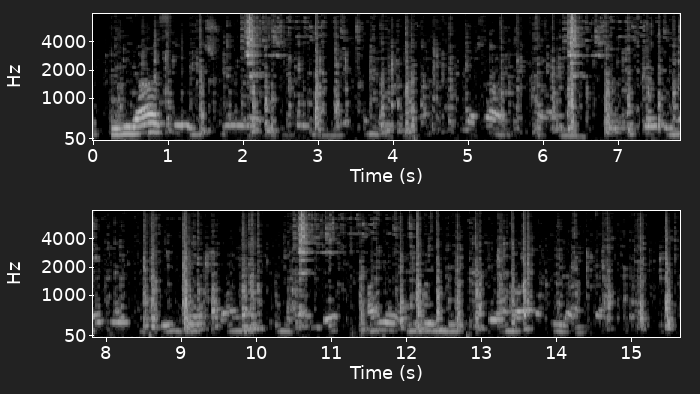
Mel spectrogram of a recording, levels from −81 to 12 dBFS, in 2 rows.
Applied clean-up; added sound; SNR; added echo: classical method Wiener filter.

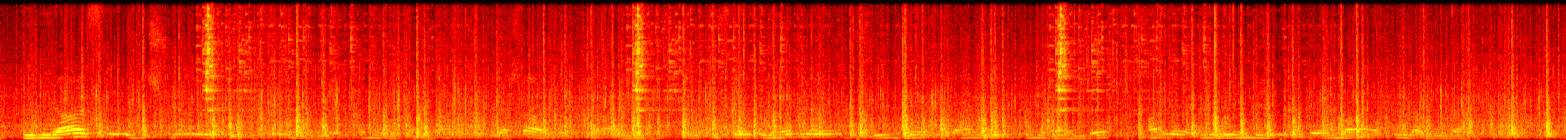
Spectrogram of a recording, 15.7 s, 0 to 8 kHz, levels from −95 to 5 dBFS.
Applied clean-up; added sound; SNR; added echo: none; Wind chime + Rain; -3 dB; none.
